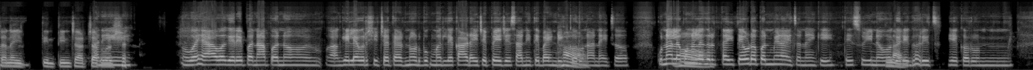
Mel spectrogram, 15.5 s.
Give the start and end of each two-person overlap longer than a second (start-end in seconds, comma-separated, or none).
none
